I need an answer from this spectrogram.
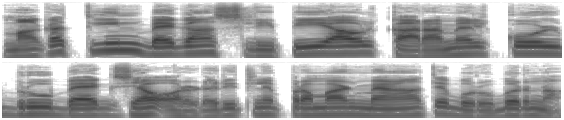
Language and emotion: Goan Konkani, neutral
